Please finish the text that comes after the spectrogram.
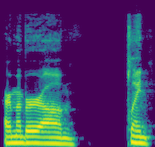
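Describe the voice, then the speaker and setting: A man's voice: mid-range voice, monotone, unhurried, smooth. Rambling man with a Michigan accent. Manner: rambling, many fillers and restarts. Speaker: sales leader, podcast guest. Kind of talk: casual interview conversation.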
